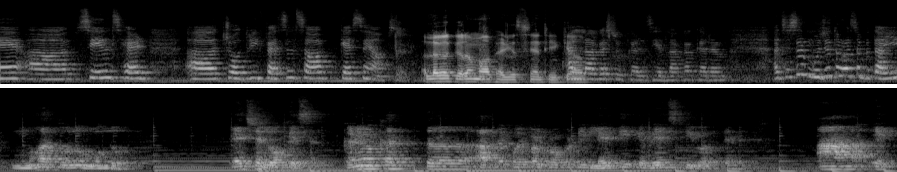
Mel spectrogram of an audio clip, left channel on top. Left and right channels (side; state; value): both; different; correlation 0.00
